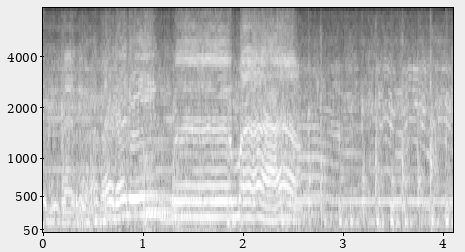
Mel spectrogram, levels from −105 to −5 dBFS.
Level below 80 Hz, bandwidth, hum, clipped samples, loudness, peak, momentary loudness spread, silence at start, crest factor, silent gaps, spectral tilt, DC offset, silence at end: -32 dBFS; 8 kHz; none; 1%; -7 LUFS; 0 dBFS; 9 LU; 0 s; 8 dB; none; -5.5 dB/octave; under 0.1%; 0 s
